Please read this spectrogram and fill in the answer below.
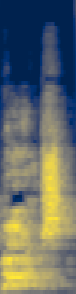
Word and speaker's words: gneiss: It's pronounced nice. G-N-E-I-S-S.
